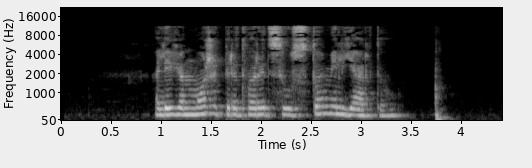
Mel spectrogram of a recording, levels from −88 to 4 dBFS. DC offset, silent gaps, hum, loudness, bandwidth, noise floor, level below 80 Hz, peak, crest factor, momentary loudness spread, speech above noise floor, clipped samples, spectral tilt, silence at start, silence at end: under 0.1%; none; none; -23 LUFS; 11.5 kHz; -70 dBFS; -50 dBFS; -6 dBFS; 18 dB; 18 LU; 47 dB; under 0.1%; -3 dB/octave; 0.95 s; 0.55 s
